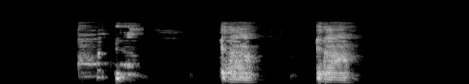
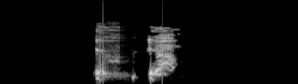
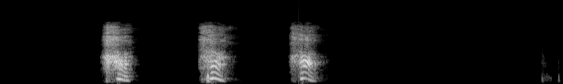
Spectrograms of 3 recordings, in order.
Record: {"three_cough_length": "4.7 s", "three_cough_amplitude": 29149, "three_cough_signal_mean_std_ratio": 0.36, "cough_length": "3.0 s", "cough_amplitude": 27766, "cough_signal_mean_std_ratio": 0.3, "exhalation_length": "5.6 s", "exhalation_amplitude": 28710, "exhalation_signal_mean_std_ratio": 0.28, "survey_phase": "beta (2021-08-13 to 2022-03-07)", "age": "45-64", "gender": "Female", "wearing_mask": "No", "symptom_cough_any": true, "symptom_runny_or_blocked_nose": true, "symptom_fatigue": true, "symptom_headache": true, "symptom_change_to_sense_of_smell_or_taste": true, "symptom_loss_of_taste": true, "symptom_onset": "2 days", "smoker_status": "Never smoked", "respiratory_condition_asthma": false, "respiratory_condition_other": false, "recruitment_source": "Test and Trace", "submission_delay": "2 days", "covid_test_result": "Positive", "covid_test_method": "RT-qPCR", "covid_ct_value": 24.6, "covid_ct_gene": "ORF1ab gene"}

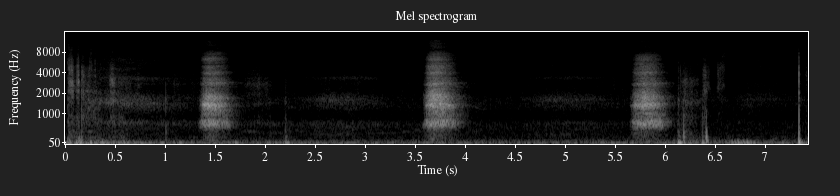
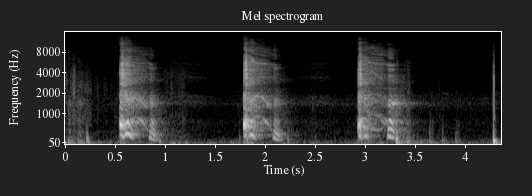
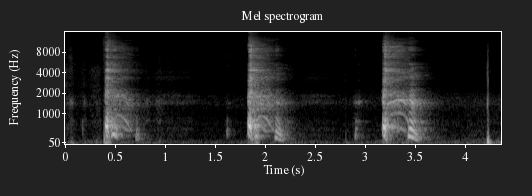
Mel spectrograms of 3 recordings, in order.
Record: {"exhalation_length": "7.4 s", "exhalation_amplitude": 833, "exhalation_signal_mean_std_ratio": 0.42, "three_cough_length": "4.4 s", "three_cough_amplitude": 10386, "three_cough_signal_mean_std_ratio": 0.3, "cough_length": "4.4 s", "cough_amplitude": 7363, "cough_signal_mean_std_ratio": 0.29, "survey_phase": "alpha (2021-03-01 to 2021-08-12)", "age": "65+", "gender": "Female", "wearing_mask": "No", "symptom_none": true, "smoker_status": "Ex-smoker", "respiratory_condition_asthma": false, "respiratory_condition_other": false, "recruitment_source": "REACT", "submission_delay": "1 day", "covid_test_result": "Negative", "covid_test_method": "RT-qPCR"}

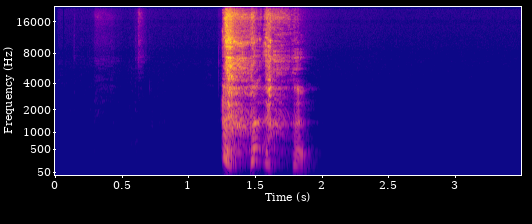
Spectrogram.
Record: {"cough_length": "3.5 s", "cough_amplitude": 25745, "cough_signal_mean_std_ratio": 0.26, "survey_phase": "alpha (2021-03-01 to 2021-08-12)", "age": "18-44", "gender": "Male", "wearing_mask": "No", "symptom_none": true, "smoker_status": "Never smoked", "respiratory_condition_asthma": false, "respiratory_condition_other": false, "recruitment_source": "REACT", "submission_delay": "3 days", "covid_test_result": "Negative", "covid_test_method": "RT-qPCR"}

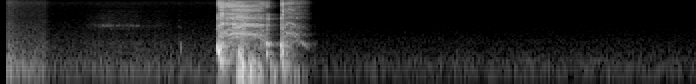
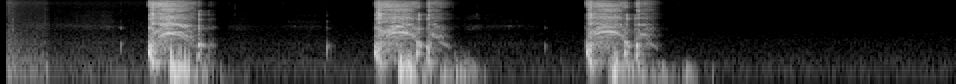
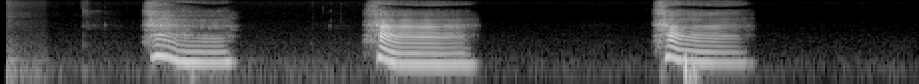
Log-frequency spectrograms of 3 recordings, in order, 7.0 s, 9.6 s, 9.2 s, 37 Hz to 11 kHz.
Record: {"cough_length": "7.0 s", "cough_amplitude": 26027, "cough_signal_mean_std_ratio": 0.21, "three_cough_length": "9.6 s", "three_cough_amplitude": 25995, "three_cough_signal_mean_std_ratio": 0.32, "exhalation_length": "9.2 s", "exhalation_amplitude": 25290, "exhalation_signal_mean_std_ratio": 0.41, "survey_phase": "beta (2021-08-13 to 2022-03-07)", "age": "45-64", "gender": "Female", "wearing_mask": "No", "symptom_none": true, "smoker_status": "Never smoked", "respiratory_condition_asthma": false, "respiratory_condition_other": false, "recruitment_source": "REACT", "submission_delay": "2 days", "covid_test_result": "Negative", "covid_test_method": "RT-qPCR", "influenza_a_test_result": "Negative", "influenza_b_test_result": "Negative"}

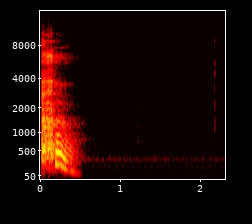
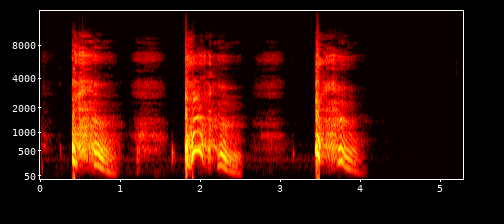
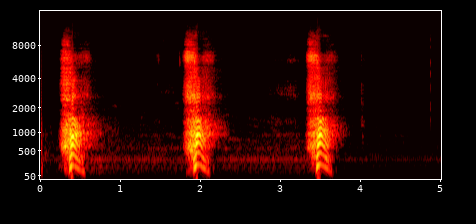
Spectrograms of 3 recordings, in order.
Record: {"cough_length": "2.3 s", "cough_amplitude": 31814, "cough_signal_mean_std_ratio": 0.31, "three_cough_length": "5.3 s", "three_cough_amplitude": 32768, "three_cough_signal_mean_std_ratio": 0.39, "exhalation_length": "5.0 s", "exhalation_amplitude": 32768, "exhalation_signal_mean_std_ratio": 0.29, "survey_phase": "beta (2021-08-13 to 2022-03-07)", "age": "45-64", "gender": "Male", "wearing_mask": "No", "symptom_cough_any": true, "smoker_status": "Never smoked", "respiratory_condition_asthma": false, "respiratory_condition_other": true, "recruitment_source": "REACT", "submission_delay": "1 day", "covid_test_result": "Negative", "covid_test_method": "RT-qPCR", "influenza_a_test_result": "Negative", "influenza_b_test_result": "Negative"}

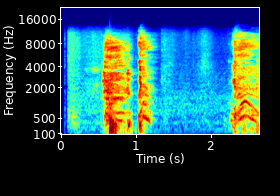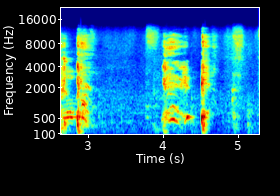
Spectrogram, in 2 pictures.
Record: {"three_cough_length": "5.3 s", "three_cough_amplitude": 27800, "three_cough_signal_mean_std_ratio": 0.42, "survey_phase": "beta (2021-08-13 to 2022-03-07)", "age": "45-64", "gender": "Male", "wearing_mask": "No", "symptom_none": true, "smoker_status": "Never smoked", "respiratory_condition_asthma": false, "respiratory_condition_other": false, "recruitment_source": "REACT", "submission_delay": "1 day", "covid_test_result": "Negative", "covid_test_method": "RT-qPCR", "influenza_a_test_result": "Negative", "influenza_b_test_result": "Negative"}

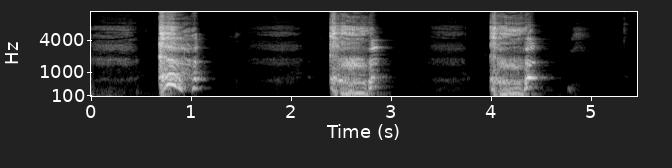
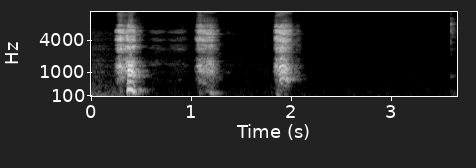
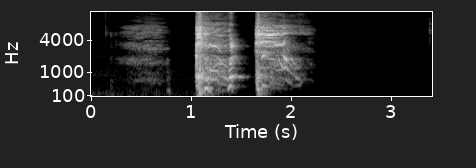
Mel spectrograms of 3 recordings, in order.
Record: {"three_cough_length": "5.5 s", "three_cough_amplitude": 32768, "three_cough_signal_mean_std_ratio": 0.37, "exhalation_length": "3.7 s", "exhalation_amplitude": 32768, "exhalation_signal_mean_std_ratio": 0.31, "cough_length": "3.4 s", "cough_amplitude": 32768, "cough_signal_mean_std_ratio": 0.37, "survey_phase": "beta (2021-08-13 to 2022-03-07)", "age": "45-64", "gender": "Female", "wearing_mask": "No", "symptom_none": true, "smoker_status": "Never smoked", "respiratory_condition_asthma": false, "respiratory_condition_other": false, "recruitment_source": "REACT", "submission_delay": "1 day", "covid_test_result": "Negative", "covid_test_method": "RT-qPCR", "influenza_a_test_result": "Unknown/Void", "influenza_b_test_result": "Unknown/Void"}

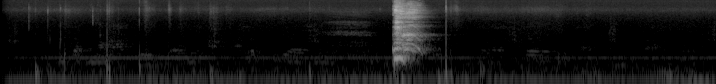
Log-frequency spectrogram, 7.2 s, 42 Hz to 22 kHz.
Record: {"cough_length": "7.2 s", "cough_amplitude": 2080, "cough_signal_mean_std_ratio": 0.21, "survey_phase": "beta (2021-08-13 to 2022-03-07)", "age": "45-64", "gender": "Female", "wearing_mask": "No", "symptom_cough_any": true, "symptom_runny_or_blocked_nose": true, "symptom_headache": true, "smoker_status": "Never smoked", "respiratory_condition_asthma": false, "respiratory_condition_other": false, "recruitment_source": "Test and Trace", "submission_delay": "1 day", "covid_test_result": "Positive", "covid_test_method": "RT-qPCR", "covid_ct_value": 32.3, "covid_ct_gene": "ORF1ab gene", "covid_ct_mean": 34.6, "covid_viral_load": "4.5 copies/ml", "covid_viral_load_category": "Minimal viral load (< 10K copies/ml)"}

